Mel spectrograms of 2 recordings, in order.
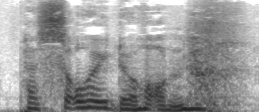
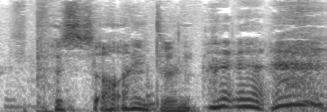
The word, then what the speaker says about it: Poseidon: my husband is Poseidon he pronounces it posidon Poseidon the cause of maity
